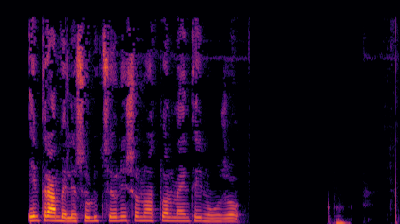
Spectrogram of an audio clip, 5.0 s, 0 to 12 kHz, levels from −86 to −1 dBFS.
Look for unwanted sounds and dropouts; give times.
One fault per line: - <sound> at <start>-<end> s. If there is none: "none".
- thud at 4.1-4.4 s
